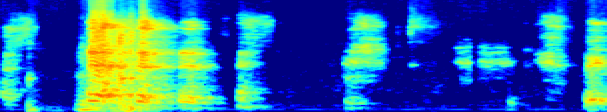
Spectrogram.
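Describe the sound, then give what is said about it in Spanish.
A single loud, explosive sneeze bursts out, followed by softer breathy snuffles and small clicking sounds, then another brief sharp noise at the end. “Salud.”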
